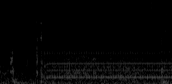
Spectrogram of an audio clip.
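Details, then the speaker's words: BMW 760Li 7 Series electric seat thigh support adjuster: a small electric motor whirs at a steady pitch for over a second with no load change; it spins freely but does nothing because the drive part is broken. "Unfortunately, on this car, the seat thigh support here is broken. You can hear the motor working,"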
